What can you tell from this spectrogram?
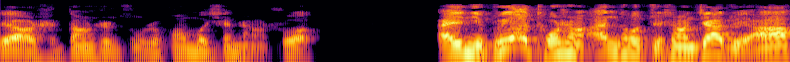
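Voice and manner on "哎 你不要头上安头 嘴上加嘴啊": very high, shrill, loud, forceful, exclaiming delivery. Imagining how a master said a recorded line: acted exclamatory tone. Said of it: "可能是这种语气，因为是叹号".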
